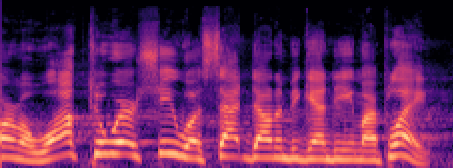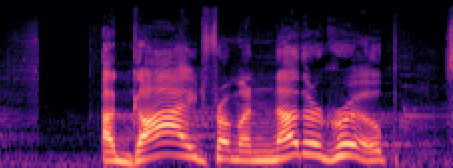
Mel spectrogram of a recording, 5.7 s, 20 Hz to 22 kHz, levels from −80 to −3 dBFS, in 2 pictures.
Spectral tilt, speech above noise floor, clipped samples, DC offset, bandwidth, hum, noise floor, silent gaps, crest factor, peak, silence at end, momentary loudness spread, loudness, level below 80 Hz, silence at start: -5 dB/octave; 34 dB; under 0.1%; under 0.1%; 18 kHz; none; -51 dBFS; none; 18 dB; 0 dBFS; 0 s; 6 LU; -18 LUFS; -56 dBFS; 0 s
